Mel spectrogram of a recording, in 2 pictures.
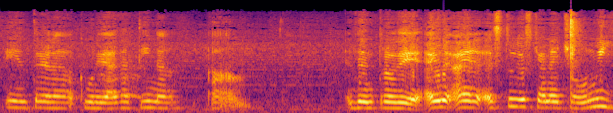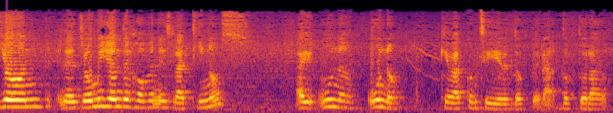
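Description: Creaky-voiced woman, halting and mellow. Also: medium pitch, steady tone, soft background music, low-quality recording. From United States. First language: Spanish. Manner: halting, searching for words, slips into English fillers. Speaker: interview guest from a punk collective. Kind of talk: unscripted radio discussion.

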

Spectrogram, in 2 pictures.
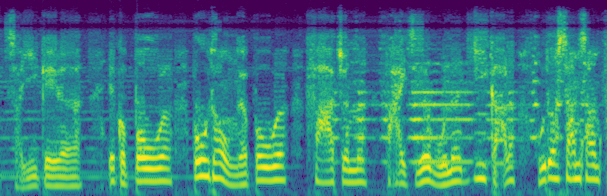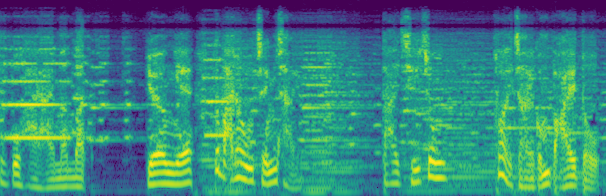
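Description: A man's voice: medium pitch, big pitch swings, brisk, natural voice. A man acting a wistful young narrator in a radio drama, speaking intimately with a Hong Kong Cantonese accent. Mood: wistful, anxious. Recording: dull lo-fi radio, music behind.

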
